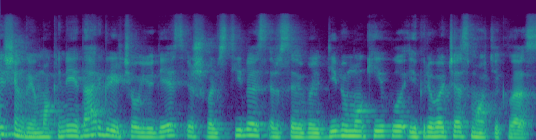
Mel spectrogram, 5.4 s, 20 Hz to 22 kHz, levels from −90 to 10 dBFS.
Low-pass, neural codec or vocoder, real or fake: 14.4 kHz; autoencoder, 48 kHz, 128 numbers a frame, DAC-VAE, trained on Japanese speech; fake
